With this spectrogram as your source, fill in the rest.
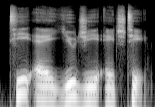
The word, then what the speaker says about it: taught: Look at the past tense of teach. It's spelled T-A-U-G-H-T. I mean, that looks like a complete jumble of random letters, but when you actually speak it, it's a breeze. It literally just sounds like taught.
